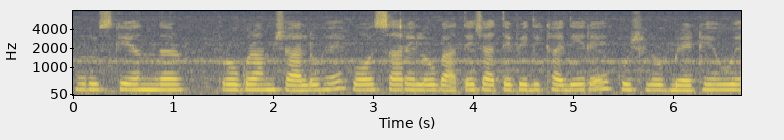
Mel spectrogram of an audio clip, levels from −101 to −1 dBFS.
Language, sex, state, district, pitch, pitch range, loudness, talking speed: Hindi, female, Gujarat, Gandhinagar, 200 Hz, 195-205 Hz, -15 LUFS, 180 wpm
